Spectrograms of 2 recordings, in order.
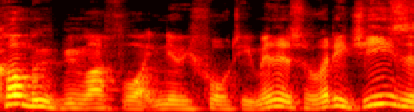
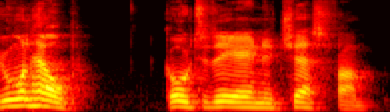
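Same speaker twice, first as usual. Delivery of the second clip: plain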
